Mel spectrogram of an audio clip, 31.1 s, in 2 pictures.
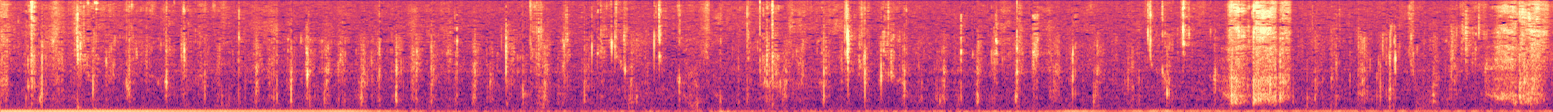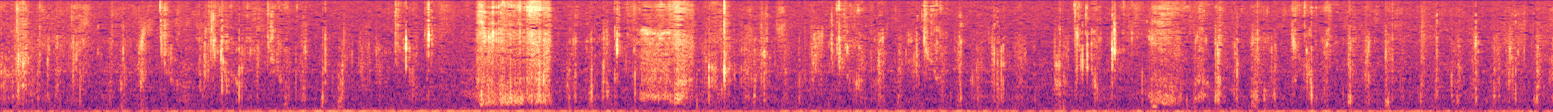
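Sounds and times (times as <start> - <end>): chewing with wet mouth clicks: 0.1 - 31.0.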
